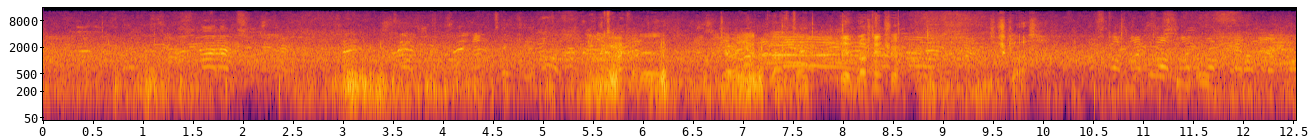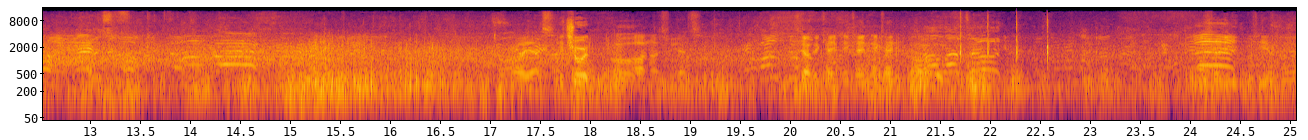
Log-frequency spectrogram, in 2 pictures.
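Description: Young men call out to each other loudly.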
